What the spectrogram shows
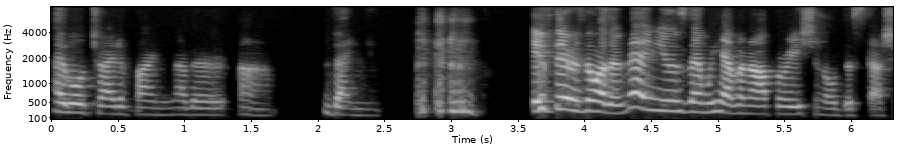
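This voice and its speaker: A woman speaks at a medium pitch and a very fast pace, with lively intonation, big swings in loudness, and long, frequent pauses. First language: not English. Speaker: hospital IT analyst. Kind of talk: interview. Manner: halting.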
